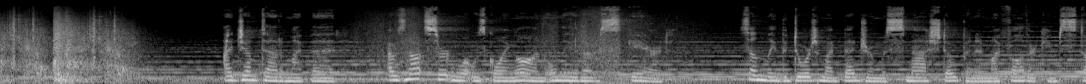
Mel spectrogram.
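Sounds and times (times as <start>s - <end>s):
gunshots: 0.0s - 1.5s
speech: 2.3s - 6.8s, 7.4s - 10.8s.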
